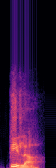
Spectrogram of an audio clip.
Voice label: "peeler", Indian; Dictionary

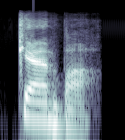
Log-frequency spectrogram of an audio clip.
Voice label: "camber", Indian

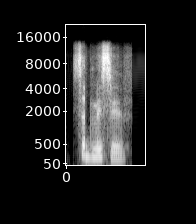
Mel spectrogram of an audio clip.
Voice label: "submissive", Indian

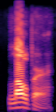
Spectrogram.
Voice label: "lobar", American

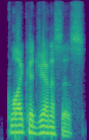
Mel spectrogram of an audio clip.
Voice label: "glycogenesis", American

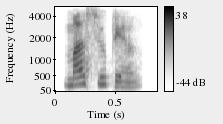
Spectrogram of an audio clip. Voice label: "marsupial", Indian

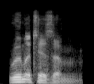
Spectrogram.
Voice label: "rheumatism", British

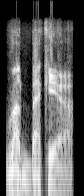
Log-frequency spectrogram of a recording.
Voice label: "rudbeckia", British

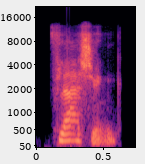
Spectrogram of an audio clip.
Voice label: "flashing", Indian

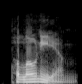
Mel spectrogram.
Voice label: "polonium", American

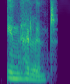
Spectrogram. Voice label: "inhalant", Indian

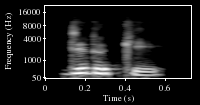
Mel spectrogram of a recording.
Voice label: "didakai", Indian

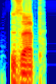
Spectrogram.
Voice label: "zap", British

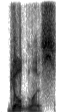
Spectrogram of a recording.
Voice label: "guiltless", American

